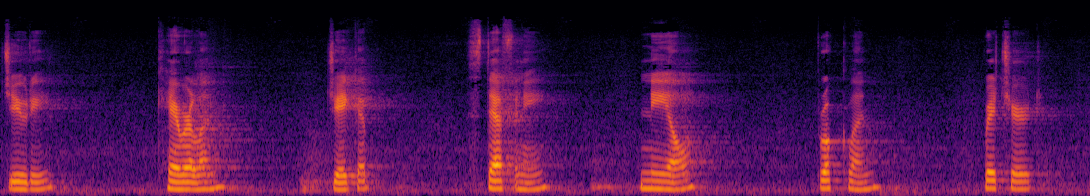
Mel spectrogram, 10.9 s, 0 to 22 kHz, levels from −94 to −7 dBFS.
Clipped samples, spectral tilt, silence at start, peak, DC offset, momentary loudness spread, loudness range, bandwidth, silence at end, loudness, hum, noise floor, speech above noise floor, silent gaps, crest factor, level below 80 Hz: under 0.1%; -5 dB/octave; 0.05 s; -10 dBFS; under 0.1%; 25 LU; 3 LU; 15 kHz; 0.4 s; -32 LUFS; none; -58 dBFS; 27 dB; none; 24 dB; -66 dBFS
